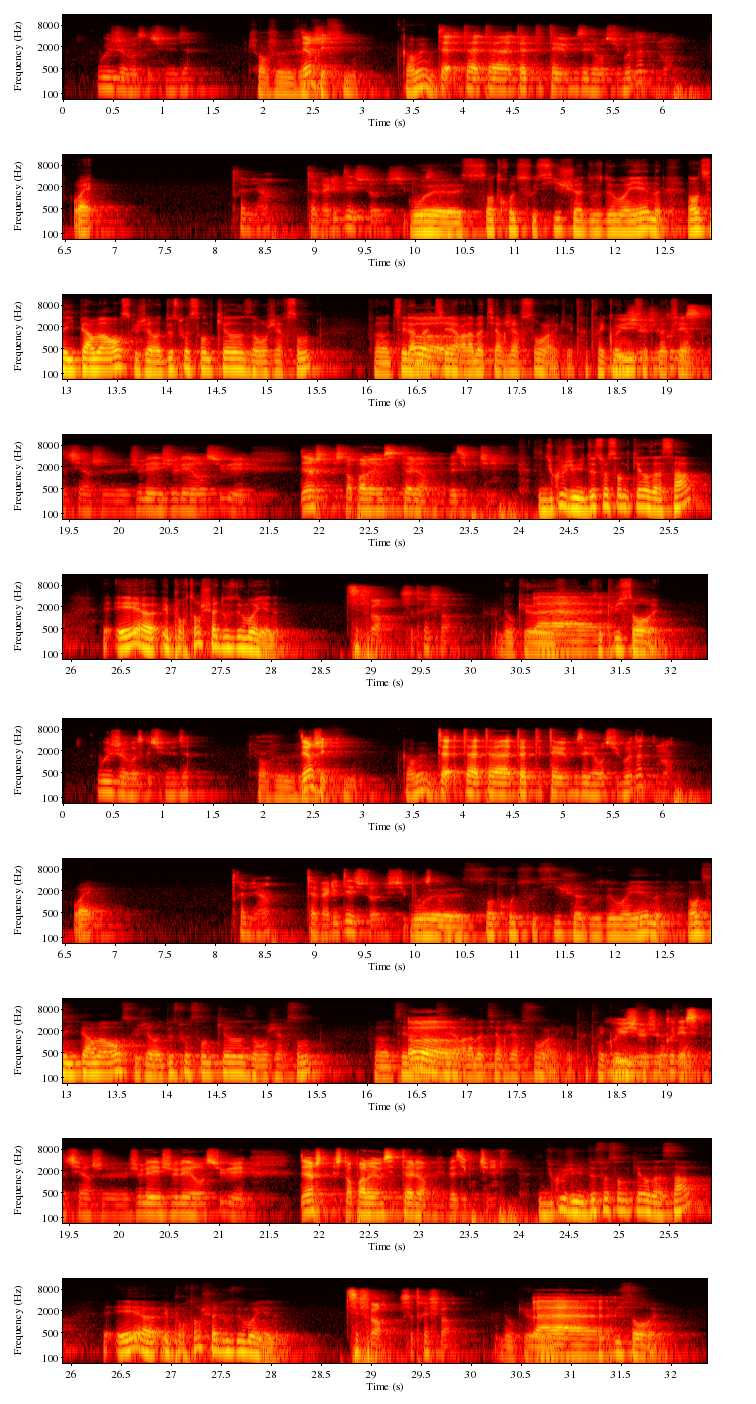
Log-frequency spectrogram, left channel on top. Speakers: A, on the right; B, on the left.
A: Oui, je vois ce que tu veux dire.
B: Genre je- j'apprécie
A: D'ailleurs, j'ai,
B: quand même.
A: t'as- t'as- t'as- t'as- t'as- vous avez reçu vos notes, non?
B: Ouais.
A: Très bien. T'as validé, je dois- je suppose,
B: Ouais,
A: non?
B: sans trop de soucis, je suis à 12 de moyenne. Par contre, c'est hyper marrant parce que j'ai un deux soixante quinze en Gerson. Enfin, tu sais,
A: Oh!
B: la matière, la matière Gerson, là, qui est très très
A: Oui,
B: connue,
A: je,
B: cette
A: je
B: matière.
A: connais cette matière, je, je l'ai, je l'ai reçue et d'ailleurs, je je t'en parlerai aussi tout à l'heure, mais vas-y, continue.
B: Du coup, j'ai eu deux soixante quinze à ça, et, euh, et pourtant, je suis à 12 de moyenne.
A: C'est fort, c'est très fort.
B: Donc, euh,
A: Bah,
B: je- c'est puissant, ouais.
